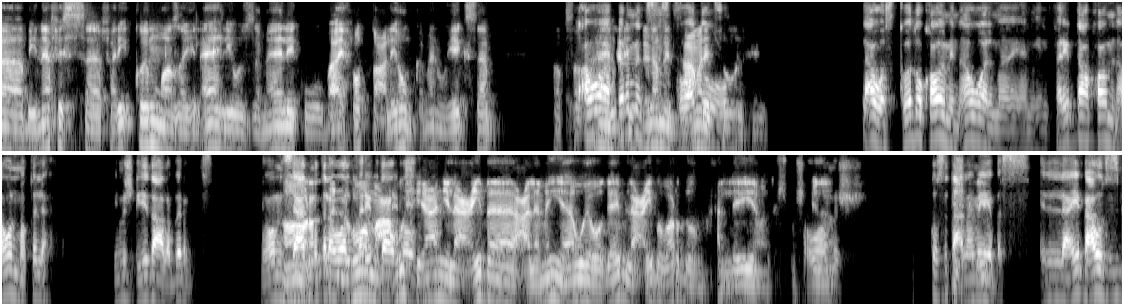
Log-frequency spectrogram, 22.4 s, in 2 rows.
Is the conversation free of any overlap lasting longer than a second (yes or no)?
no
